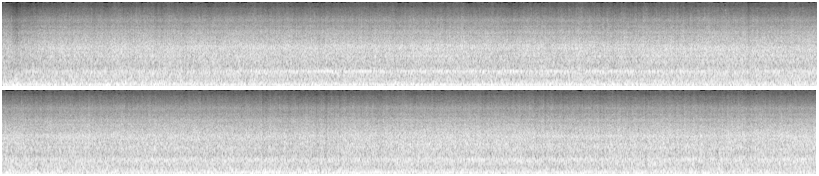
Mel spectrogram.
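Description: A harvester clatters and rattles as it lifts crops.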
